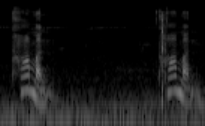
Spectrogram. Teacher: So the stress is the first syllable, common.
